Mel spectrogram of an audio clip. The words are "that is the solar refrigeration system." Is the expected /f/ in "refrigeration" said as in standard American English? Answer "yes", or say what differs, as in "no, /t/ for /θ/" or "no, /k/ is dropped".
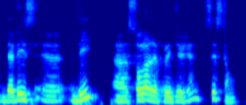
no, /p/ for /f/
